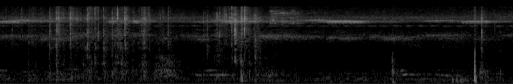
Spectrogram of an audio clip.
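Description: Dry grains pattering from a torn plastic packet into a plastic bowl, with light crinkling of the packet, over a steady high-pitched tone.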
